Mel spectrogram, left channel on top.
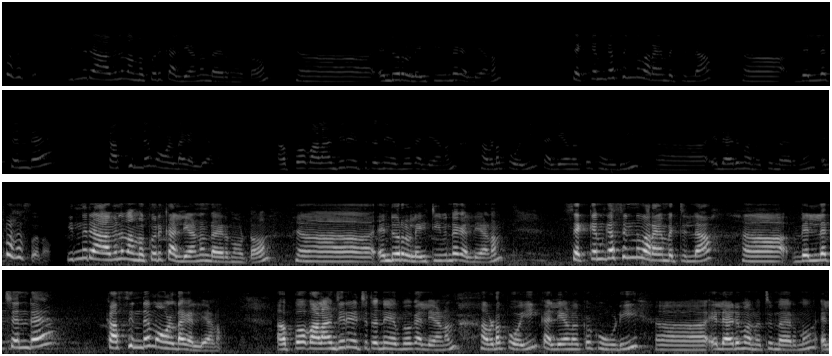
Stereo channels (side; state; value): left; quieter; 35.2 dB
